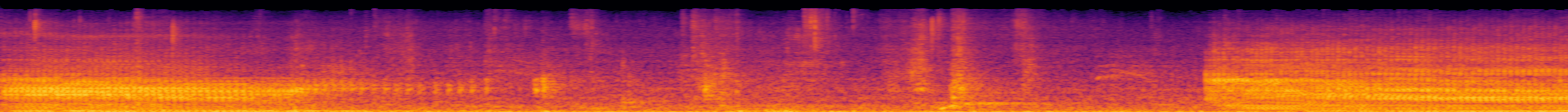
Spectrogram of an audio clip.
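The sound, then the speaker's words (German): An African elephant makes a loud, low rattling rumble, a rough pulsing vibration that carries on for several seconds before its tone shifts abruptly near the end, with no talking. “Das war jetzt ein afrikanischer Elefant, aber das ist so ein Knattergeräusch, was an und für sich nicht jeder Elefant macht.”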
